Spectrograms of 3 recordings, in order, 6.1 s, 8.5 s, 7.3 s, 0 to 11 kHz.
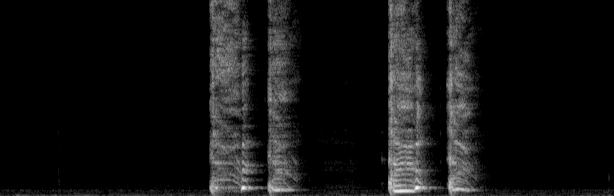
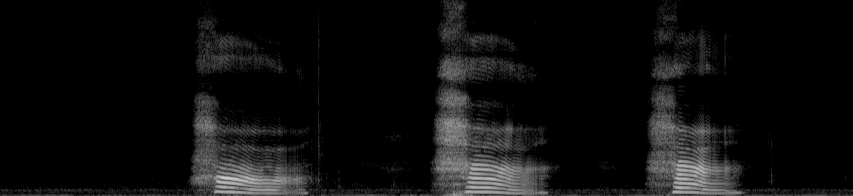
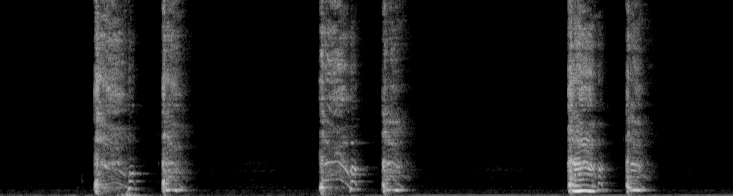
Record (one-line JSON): {"cough_length": "6.1 s", "cough_amplitude": 22294, "cough_signal_mean_std_ratio": 0.29, "exhalation_length": "8.5 s", "exhalation_amplitude": 4275, "exhalation_signal_mean_std_ratio": 0.43, "three_cough_length": "7.3 s", "three_cough_amplitude": 11427, "three_cough_signal_mean_std_ratio": 0.36, "survey_phase": "alpha (2021-03-01 to 2021-08-12)", "age": "18-44", "gender": "Female", "wearing_mask": "No", "symptom_cough_any": true, "symptom_abdominal_pain": true, "symptom_diarrhoea": true, "symptom_onset": "13 days", "smoker_status": "Current smoker (e-cigarettes or vapes only)", "respiratory_condition_asthma": false, "respiratory_condition_other": false, "recruitment_source": "REACT", "submission_delay": "2 days", "covid_test_result": "Negative", "covid_test_method": "RT-qPCR"}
